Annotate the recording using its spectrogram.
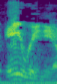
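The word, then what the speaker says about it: arene (εἰρήνη): Irene, or arene, I'm sorry. It should be arene. Arene. Arene. That's how you pronounce it. I'm not going to get these exact every time, but I know it's right, so bear with that. It's arene. Arene.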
